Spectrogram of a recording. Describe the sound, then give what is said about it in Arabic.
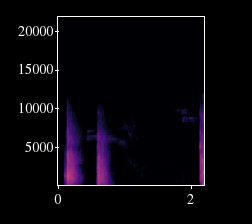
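A door opening as someone enters: two short, soft, noisy bursts close together, a pause of near silence, then a third burst at the very end, all fairly faint. “انا خبطت وحضرتك قلتي لي ادخل.”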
